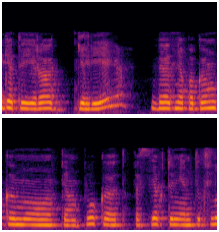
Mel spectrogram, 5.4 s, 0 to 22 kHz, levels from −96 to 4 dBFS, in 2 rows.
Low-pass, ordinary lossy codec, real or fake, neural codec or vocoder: 7.2 kHz; AAC, 32 kbps; fake; codec, 16 kHz, 8 kbps, FunCodec, trained on LibriTTS, 25 frames a second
